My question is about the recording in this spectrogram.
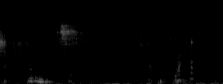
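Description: Quiet handling of foam packing pieces being lifted out of a laser cabinet: a few faint short rubbing sounds.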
